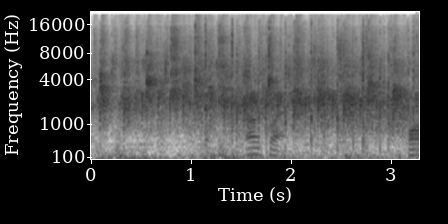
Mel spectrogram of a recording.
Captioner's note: all applauding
